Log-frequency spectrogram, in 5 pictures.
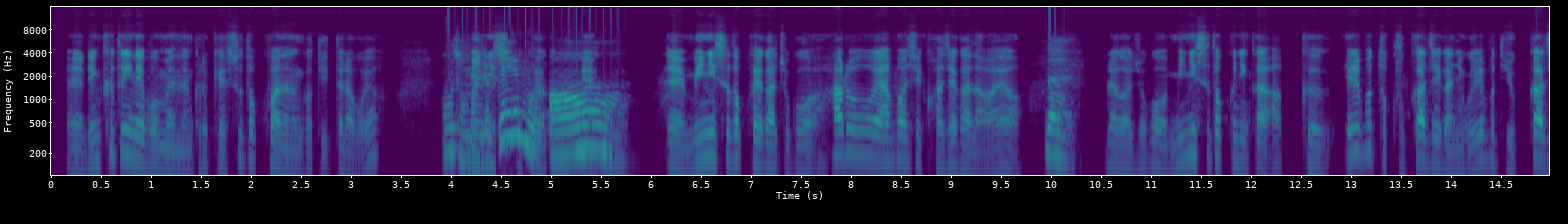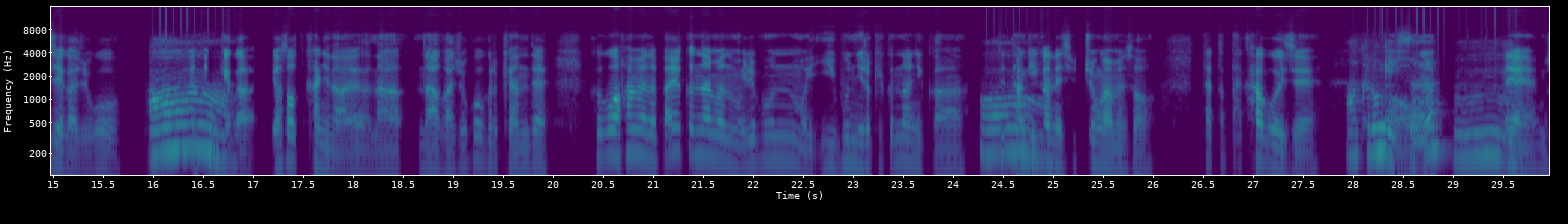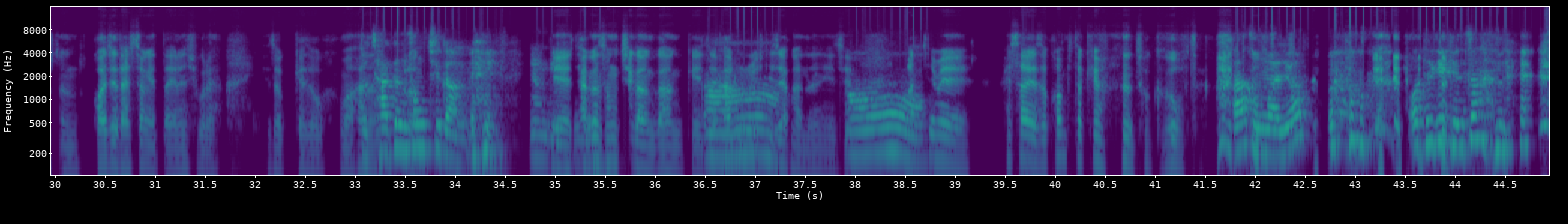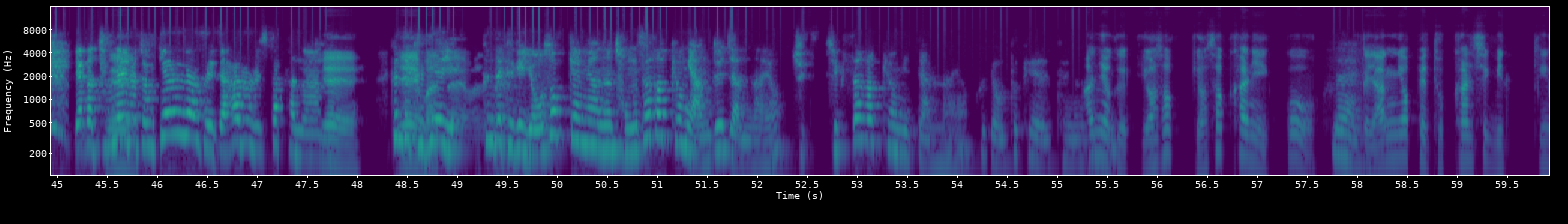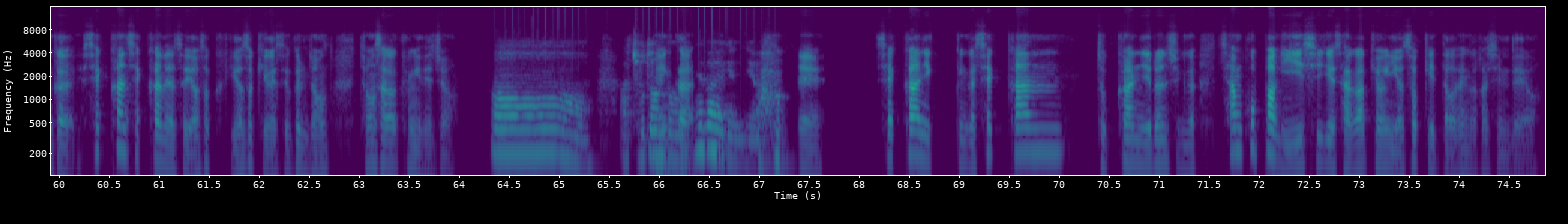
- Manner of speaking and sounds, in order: distorted speech; other background noise; tapping; laugh; laughing while speaking: "켜면은 저 그거부터 그거부터. 예"; laugh; laughing while speaking: "괜찮은데"; laugh; laugh
- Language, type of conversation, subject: Korean, unstructured, 요즘 스트레스는 어떻게 관리하세요?
- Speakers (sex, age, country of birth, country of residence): female, 30-34, South Korea, Spain; male, 40-44, South Korea, Japan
